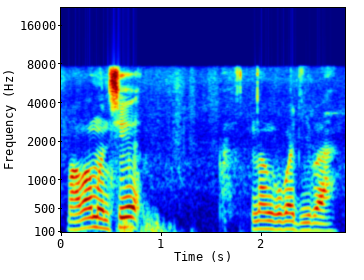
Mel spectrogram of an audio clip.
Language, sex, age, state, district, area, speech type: Bodo, male, 45-60, Assam, Udalguri, rural, spontaneous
